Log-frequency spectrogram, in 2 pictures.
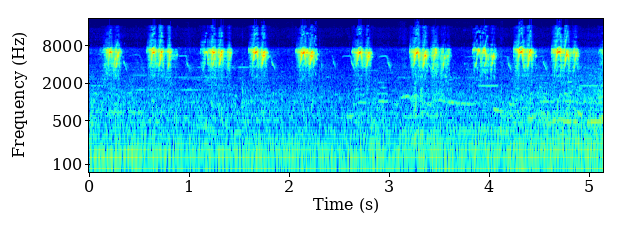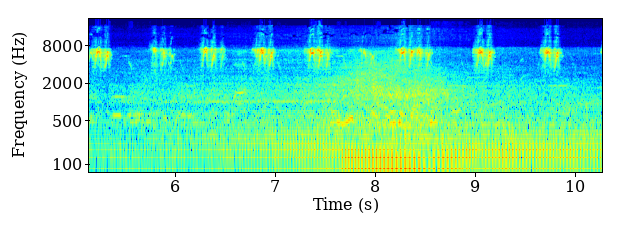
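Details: A nest of three young house sparrows fed by mother and father: evenly spaced, piercing high chirps pulse roughly twice a second, later softened as a broad rushing noise rises in the background.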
